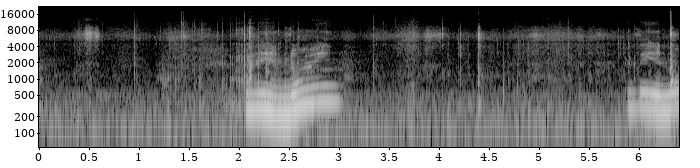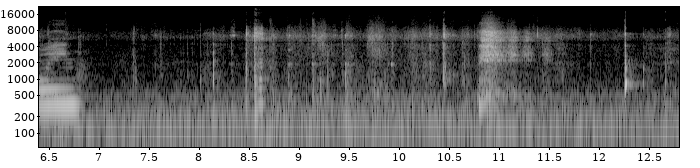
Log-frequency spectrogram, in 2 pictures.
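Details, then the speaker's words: Hiccups in a male infant nearly seven weeks old: two short squeaky vocal sounds in a quiet room with household clatter. "so tell us about those hicups what do you think what do you think oh they're so loud yeah they're really loud aren they"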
